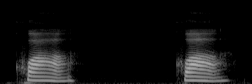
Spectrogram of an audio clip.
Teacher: Remember, kiok is responsible for the GK sound, and this vowel is made up of O and A, which became wa. Again, as a beginner, you might make yourself separate the sounds and say go wa, but just let them flow. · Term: compound vowels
